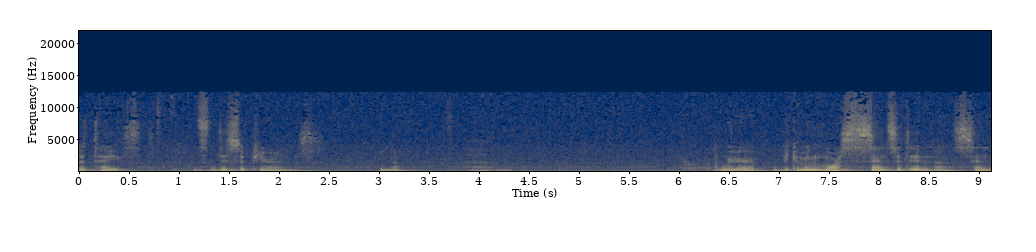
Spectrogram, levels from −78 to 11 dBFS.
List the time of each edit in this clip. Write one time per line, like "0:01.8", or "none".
0:01.1
0:06.3
0:07.5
